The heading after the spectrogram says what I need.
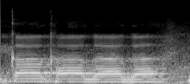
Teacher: क, ख, ग, ग ये सारे हम कंठ से बोल रहे हैं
